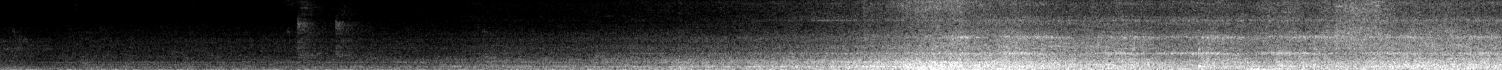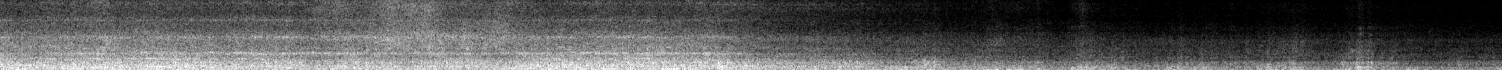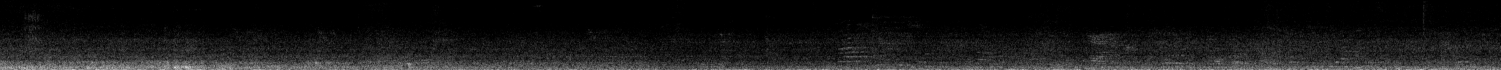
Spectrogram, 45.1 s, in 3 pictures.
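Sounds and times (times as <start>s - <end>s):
train passing rush of wheels: 4.1s - 37.1s.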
